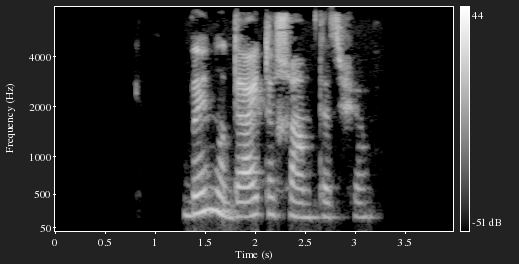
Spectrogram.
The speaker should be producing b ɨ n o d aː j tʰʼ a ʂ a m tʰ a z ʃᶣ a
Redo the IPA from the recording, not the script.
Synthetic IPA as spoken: b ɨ n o d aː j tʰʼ a ʂ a m tʰ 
